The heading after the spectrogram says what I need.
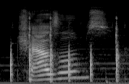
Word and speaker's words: chasm: Oh, why do you pronounce the ch in church but you don't pronounce the ch in chasm?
